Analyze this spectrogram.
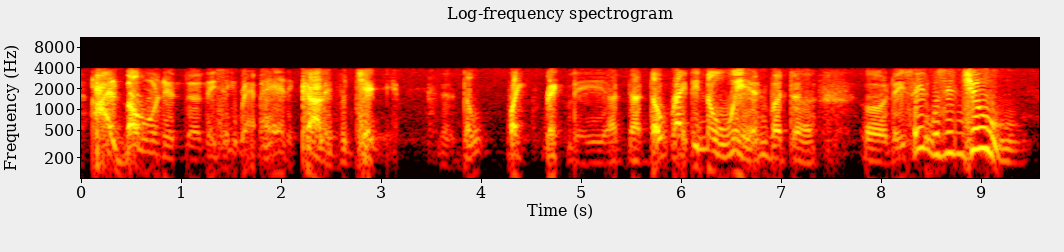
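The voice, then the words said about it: Old-time vernacular voice of an ancestor. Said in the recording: “I do a one-person monologue of my great-grandfather, slave, soldier, farmer, in the vernacular, in uniform ... this impersonation”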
